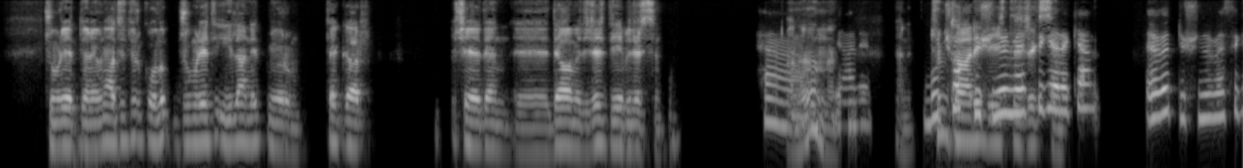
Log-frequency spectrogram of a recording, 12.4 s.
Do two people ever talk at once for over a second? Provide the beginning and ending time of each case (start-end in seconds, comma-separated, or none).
9.2-10.7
